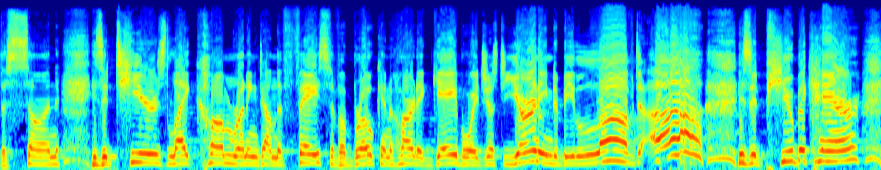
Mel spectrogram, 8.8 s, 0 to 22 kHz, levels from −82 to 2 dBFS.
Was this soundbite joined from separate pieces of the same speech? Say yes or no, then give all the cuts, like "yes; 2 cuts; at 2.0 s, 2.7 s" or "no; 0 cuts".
no; 0 cuts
